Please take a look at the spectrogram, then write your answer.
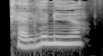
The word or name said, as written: kalvenyre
